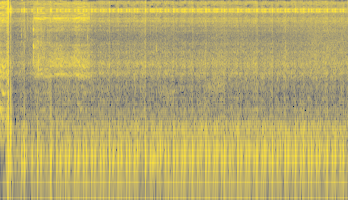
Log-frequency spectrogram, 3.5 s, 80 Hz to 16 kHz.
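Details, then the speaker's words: 2009 Ducati 848 with competition slip-on exhaust, after repairing a disconnected fuel pump hose and filling the tank: brief crank, catches quickly into a steady even pulsing run with no misses; cranks faster now, normal start. "cranks up a lot faster now and that's just vibration that you see there in the fuel"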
